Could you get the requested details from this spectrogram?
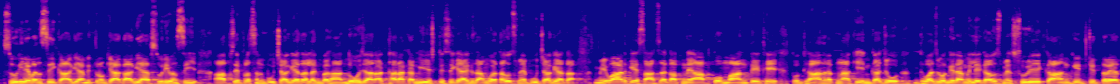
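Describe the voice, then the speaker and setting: A man teaching an exam-prep history lesson, asking questions and answering them himself while calling his students friends. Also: on the high side. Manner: addresses students as friends, asks for comments and likes.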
